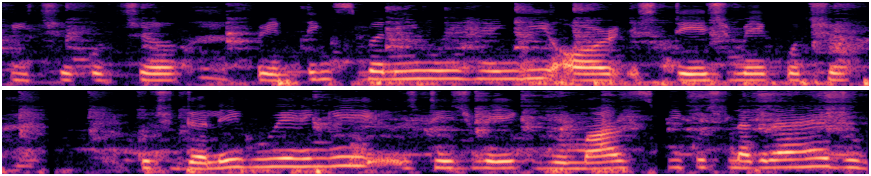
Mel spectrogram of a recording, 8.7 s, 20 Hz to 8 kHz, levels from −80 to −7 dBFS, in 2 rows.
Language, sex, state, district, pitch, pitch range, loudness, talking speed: Hindi, female, Andhra Pradesh, Anantapur, 245 Hz, 230-270 Hz, -21 LUFS, 175 wpm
